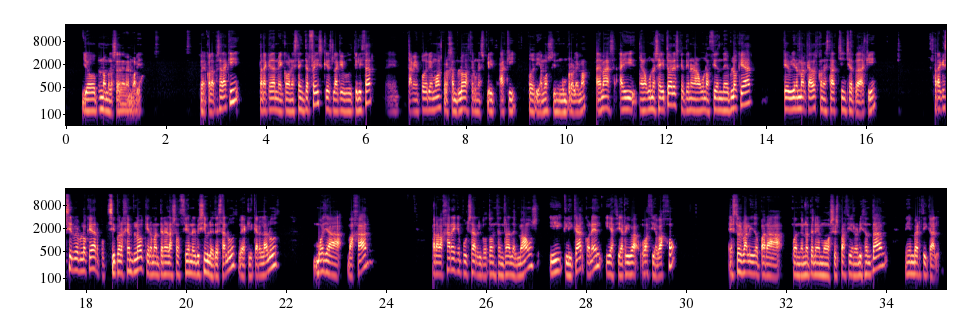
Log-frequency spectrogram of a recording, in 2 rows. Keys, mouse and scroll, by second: 1.8 click, 8.2 click, 18.3 click, 20.7 click, 23.4 middle click, 28.5 middle click.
